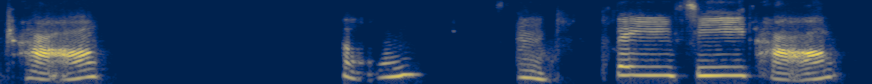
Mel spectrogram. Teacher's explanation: 飞机场， Phây chi trảng, trảng chữ CH này chúng ta đọc giống như chữ trờ, cong lưỡi và bật hơi nha các bạn nhé, cong lưỡi và bật hơi ha, trảng.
